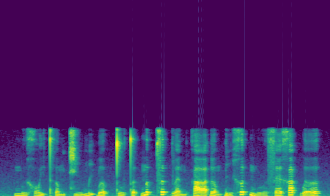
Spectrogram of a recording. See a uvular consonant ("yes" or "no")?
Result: no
